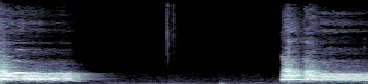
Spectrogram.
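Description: A dog barks excitedly in two long, loud, close outbursts separated by a couple of seconds of near silence.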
